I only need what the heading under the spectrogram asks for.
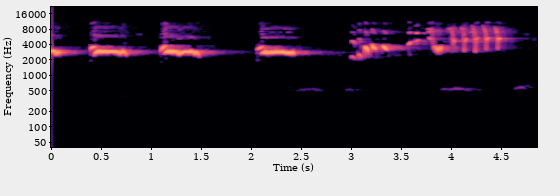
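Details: A song thrush sings a clear whistled phrase three times in a row, then switches to a rapid scratchy twitter rising into a buzzy trill. A faint low hum sits beneath.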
